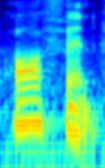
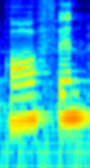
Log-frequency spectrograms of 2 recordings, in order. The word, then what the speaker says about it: often: A gente tem palavras, pessoal, como a palavra often, que a gente pode pronunciar ou não o T.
